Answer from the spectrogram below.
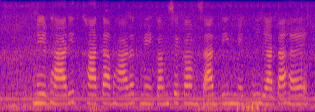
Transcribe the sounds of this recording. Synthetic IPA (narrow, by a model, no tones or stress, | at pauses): nɪɾd̪ʱaːɾɪt̪kʰaːt̪abʱaːɾət̪mẽkəmsekəmsaːt̪̚d̪ɪnmẽkʰuld͡ʒaːt̪aɦɛ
